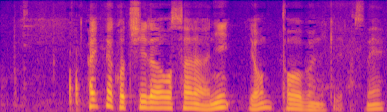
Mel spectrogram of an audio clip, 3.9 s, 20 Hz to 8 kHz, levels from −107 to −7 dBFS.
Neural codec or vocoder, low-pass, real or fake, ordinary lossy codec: none; none; real; none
